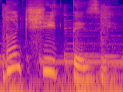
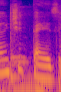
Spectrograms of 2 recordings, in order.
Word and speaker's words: antítese: E a antítese, certo? Antítese, não é antitese, viu, gente? Muita atenção na pronúncia dessa palavra.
